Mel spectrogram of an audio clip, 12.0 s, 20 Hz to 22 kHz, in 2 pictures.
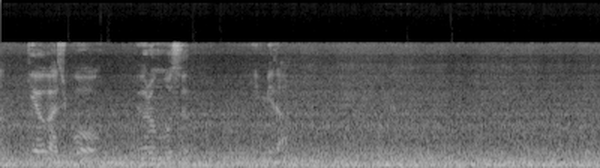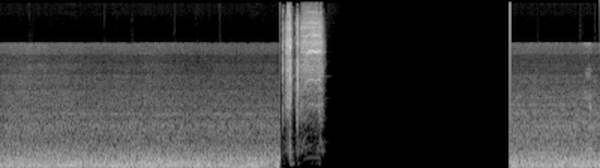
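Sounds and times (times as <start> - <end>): road and engine rumble: 0.0 - 9.0, 11.1 - 12.0
brief crackle: 8.8 - 9.3.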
